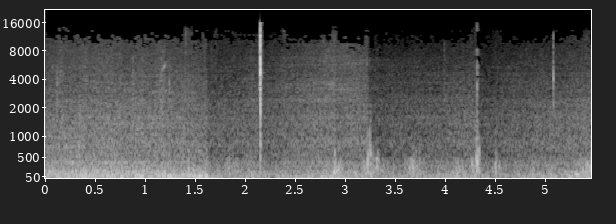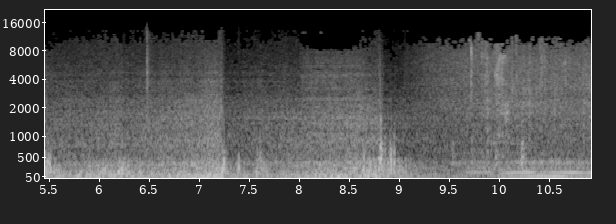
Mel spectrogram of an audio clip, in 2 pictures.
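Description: Road noise inside a moving car's cabin: a steady low rumble of engine and tyres, a little louder for the first second or two before settling.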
